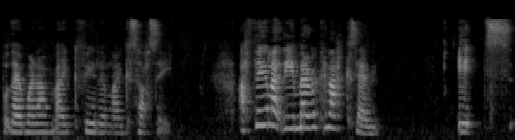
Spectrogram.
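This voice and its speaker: A woman's voice: fairly high pitch, lively intonation, moderate pace, sharp tone. A young woman with a Teesside accent, vlogging in casual, chatty talk that is full of "like" and "you know what I mean". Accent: Teesside (Middlesbrough). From Middlesbrough, England. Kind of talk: casual chat to camera.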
